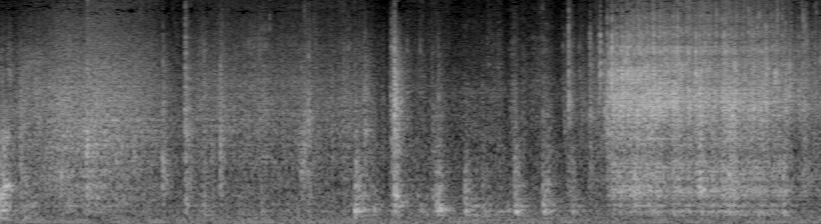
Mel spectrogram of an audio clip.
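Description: Hamster seed mix poured from a plastic bag into a cardboard egg carton. There are scattered rattles and crinkles of the bag at first, then a steady pouring rush of seeds during the last two seconds.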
